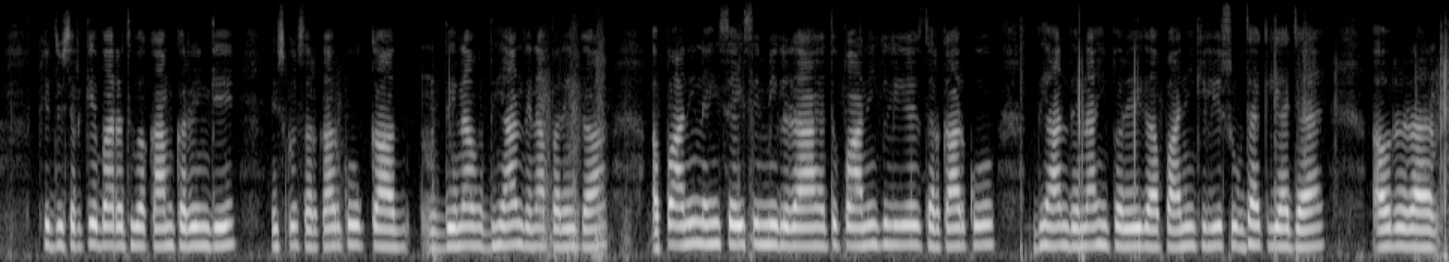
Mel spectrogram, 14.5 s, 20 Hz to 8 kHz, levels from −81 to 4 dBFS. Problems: none marked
